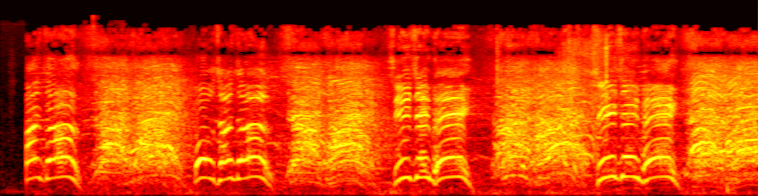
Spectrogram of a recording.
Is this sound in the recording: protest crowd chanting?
yes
